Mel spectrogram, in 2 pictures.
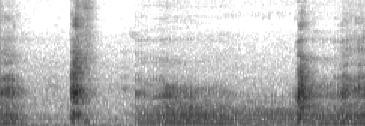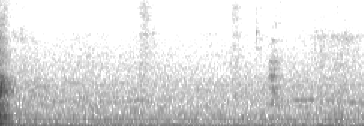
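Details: Female Malshi puppy furious at herself in the mirror after a new haircut: two sharp barks framing a sustained rough growl, then quiet with faint room noise.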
